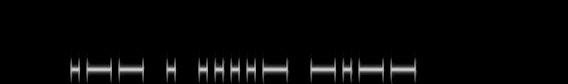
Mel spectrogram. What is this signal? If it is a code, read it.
Morse code, heard as a keyed tone, about 15 wpm, 700 Hz. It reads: WE4Y
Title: USA Call Signs - 4 Characters - 15wpm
